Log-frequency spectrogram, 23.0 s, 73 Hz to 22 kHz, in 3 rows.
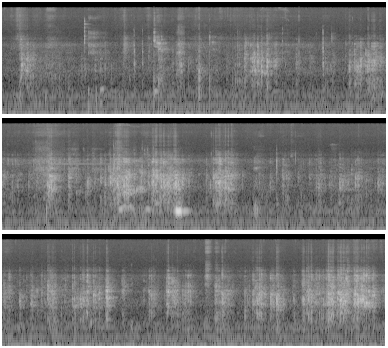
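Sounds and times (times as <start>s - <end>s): puppy paws pattering on tile: 0.2s - 23.0s
rubber ball squeaking: 10.6s - 12.4s.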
